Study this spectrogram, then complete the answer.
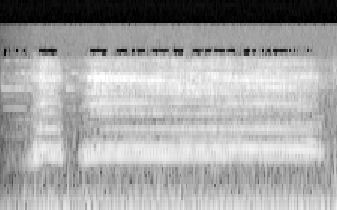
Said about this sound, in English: Sometimes this sound reminds me of the midnight train that took me back to Atlanta, Georgia.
